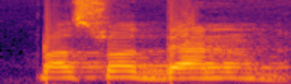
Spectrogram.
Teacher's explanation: jadi ini shotnya tetap harus dibaca tafkhim gitu ya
